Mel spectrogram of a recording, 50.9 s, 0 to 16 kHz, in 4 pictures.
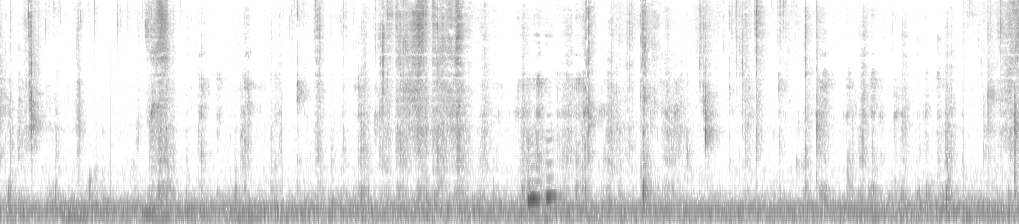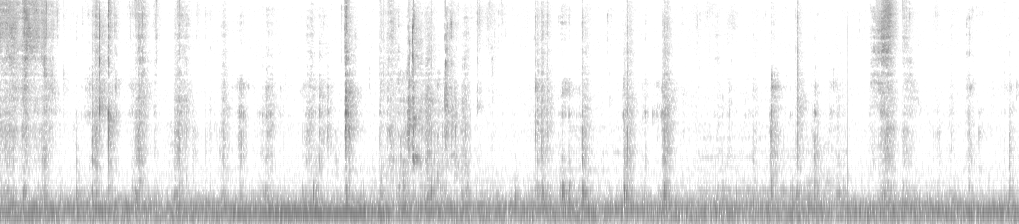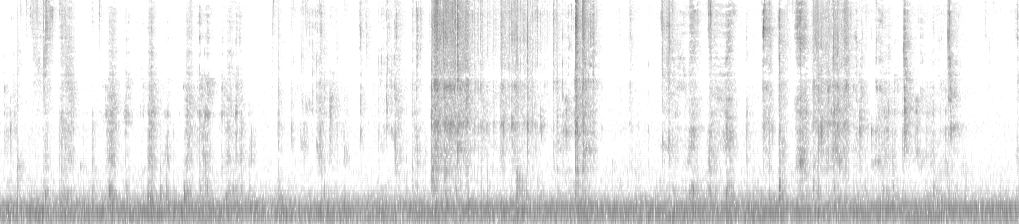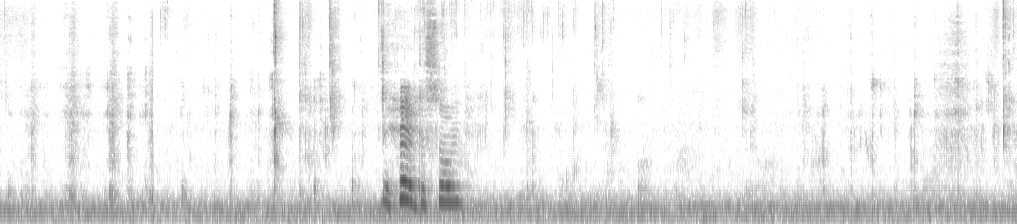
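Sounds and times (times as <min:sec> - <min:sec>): person chewing and crunching food: 0:00.0 - 0:43.1, 0:44.0 - 0:50.9
steady low hum: 0:00.0 - 0:50.9.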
